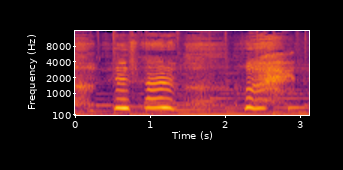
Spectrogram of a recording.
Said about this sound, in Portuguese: Eu não vou dormir até a hora da festinha. Eu só vou dar um bocejo, tá?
